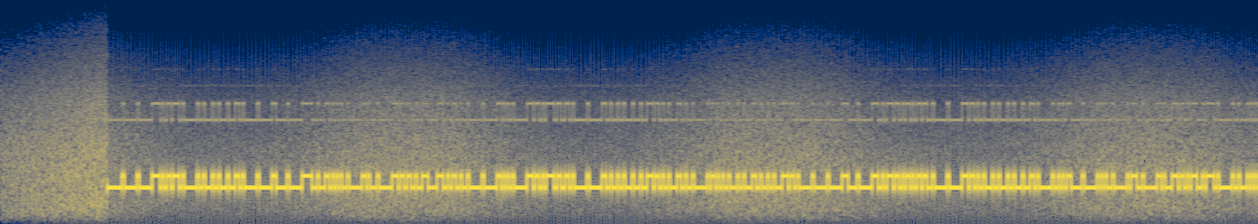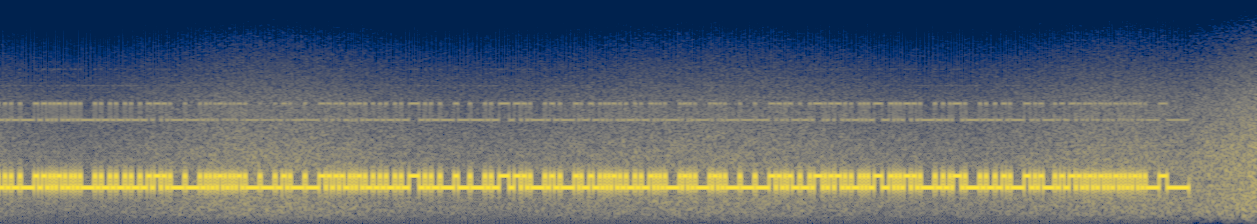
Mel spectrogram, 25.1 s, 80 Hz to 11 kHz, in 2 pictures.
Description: RTTY (50 baud, 170 Hz shift), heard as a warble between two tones, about 700 Hz centre, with radio static. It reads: 7VTUYG PMNPR EIP1 0D0 MN DL 7JVYZG ZE6ISJ7 JDSU LSQ5V5 WGCS4DD BK 694 QE7NVW DRRDO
